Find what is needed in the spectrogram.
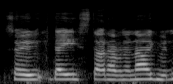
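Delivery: normal talking voice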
